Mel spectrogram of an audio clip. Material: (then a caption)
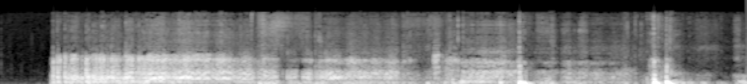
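Cardboard. A small knife tip scrapes and cuts along the brown paper tape on the top edge of a hollow, white corrugated cardboard shipping box. A steady, low, rasping scrape runs for several seconds, then eases into softer, uneven scratching punctuated by two sharper, louder knocks near the end.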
